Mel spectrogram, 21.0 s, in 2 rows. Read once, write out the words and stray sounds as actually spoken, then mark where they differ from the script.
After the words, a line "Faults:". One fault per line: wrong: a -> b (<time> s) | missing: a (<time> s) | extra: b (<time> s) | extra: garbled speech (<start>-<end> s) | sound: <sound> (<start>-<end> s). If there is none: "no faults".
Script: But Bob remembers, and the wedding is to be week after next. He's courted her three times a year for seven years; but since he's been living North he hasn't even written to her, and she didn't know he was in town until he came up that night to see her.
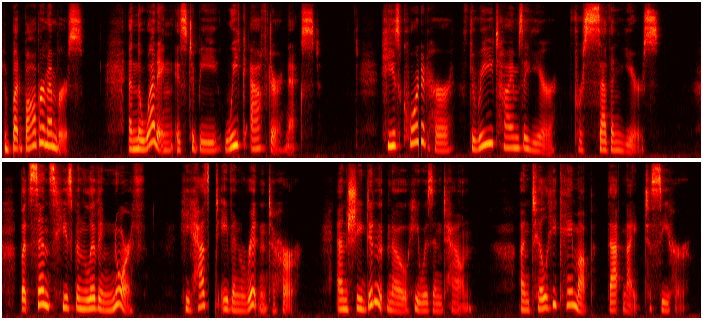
But Bob remembers, and the wedding is to be week after next. He's courted her three times a year for seven years; but since he's been living North he hasn't even written to her, and she didn't know he was in town until he came up that night to see her.
Faults:
sound: dropout (6.3-6.3 s)
sound: dropout (13.6-13.7 s)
